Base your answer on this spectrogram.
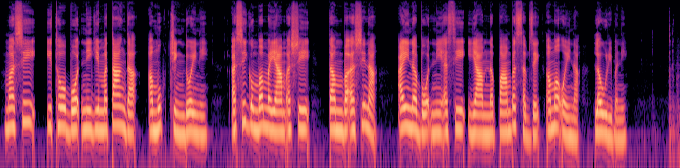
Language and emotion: Manipuri, neutral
